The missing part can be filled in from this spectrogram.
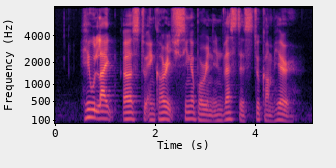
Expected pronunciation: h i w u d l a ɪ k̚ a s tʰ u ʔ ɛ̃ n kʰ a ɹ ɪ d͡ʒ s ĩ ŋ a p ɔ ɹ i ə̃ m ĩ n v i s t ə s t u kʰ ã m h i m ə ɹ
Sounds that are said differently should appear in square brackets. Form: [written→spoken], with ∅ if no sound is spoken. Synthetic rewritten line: h i w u d l a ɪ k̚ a s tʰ u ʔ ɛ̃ n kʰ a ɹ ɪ d͡ʒ s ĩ ŋ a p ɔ ɹ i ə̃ [m→n] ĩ n v [i→ɛ] s t ə s t u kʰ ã m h i [m→∅] ə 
